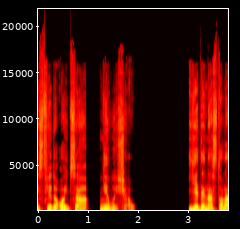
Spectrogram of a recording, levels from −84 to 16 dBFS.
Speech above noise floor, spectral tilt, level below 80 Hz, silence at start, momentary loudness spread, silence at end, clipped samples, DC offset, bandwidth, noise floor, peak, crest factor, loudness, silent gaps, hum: 69 dB; -5 dB/octave; -60 dBFS; 0 s; 11 LU; 0 s; under 0.1%; under 0.1%; 19.5 kHz; -84 dBFS; 0 dBFS; 16 dB; -16 LUFS; none; none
